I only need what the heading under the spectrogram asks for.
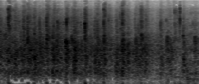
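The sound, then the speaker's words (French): A church audience applauds. The clapping is fairly faint and steady, a continuous patter of many hands that thins slightly toward the end. “On peut acclamer et remercier Toan.”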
